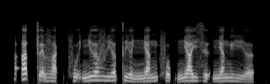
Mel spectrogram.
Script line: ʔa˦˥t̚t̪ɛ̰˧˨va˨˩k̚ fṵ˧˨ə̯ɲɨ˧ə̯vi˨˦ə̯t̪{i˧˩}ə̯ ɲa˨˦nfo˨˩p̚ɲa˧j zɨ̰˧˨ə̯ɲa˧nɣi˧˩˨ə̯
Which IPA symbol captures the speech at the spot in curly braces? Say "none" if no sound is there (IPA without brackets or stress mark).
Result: i˨˩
